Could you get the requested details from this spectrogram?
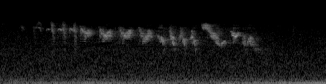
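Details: Spring chaffinch song: a full rattling phrase of quick, high notes descending in steps, then a brief terminal flourish, lasting about two and a half seconds over low background rumble.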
